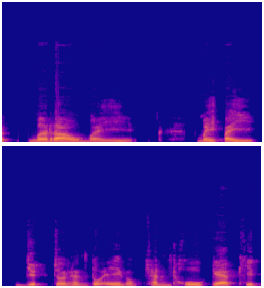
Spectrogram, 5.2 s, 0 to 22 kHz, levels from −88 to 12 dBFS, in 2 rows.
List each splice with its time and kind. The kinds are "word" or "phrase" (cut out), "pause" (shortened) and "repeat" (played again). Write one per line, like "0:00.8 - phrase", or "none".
0:01.5 - pause
0:03.0 - pause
